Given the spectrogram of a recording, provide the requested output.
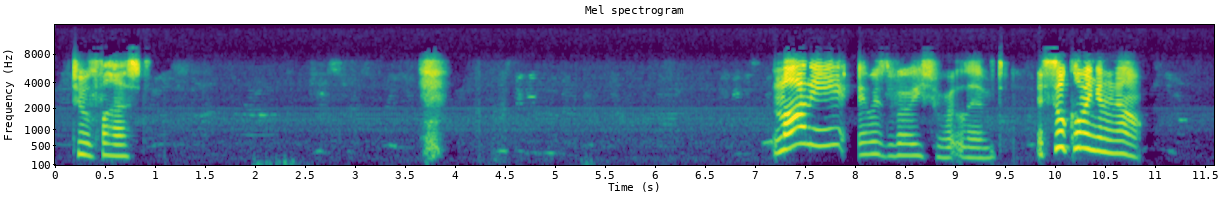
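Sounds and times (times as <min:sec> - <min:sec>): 
speech: 0:00.2 - 0:01.0, 0:07.2 - 0:10.9
stifled sneeze: 0:03.7 - 0:03.9.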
